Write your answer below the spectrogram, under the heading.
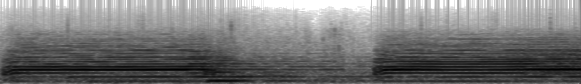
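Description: A car ferry's foghorn sounds in fog in the English Channel: two long, loud, deep blasts, each a steady, buzzing low tone rich in overtones, separated by a brief lull filled with faint wind and water noise.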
